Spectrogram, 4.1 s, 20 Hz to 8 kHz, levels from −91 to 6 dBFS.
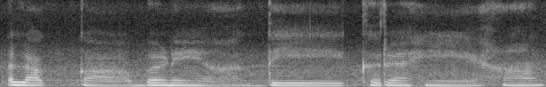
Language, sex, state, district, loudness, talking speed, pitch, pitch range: Punjabi, female, Punjab, Kapurthala, -17 LUFS, 75 wpm, 215 Hz, 200-225 Hz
